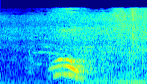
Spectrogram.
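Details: Persian cat giving a single short meow, an arched, slightly rising-then-falling tonal call lasting under half a second, with faint low room hum and no other voices during the call.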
